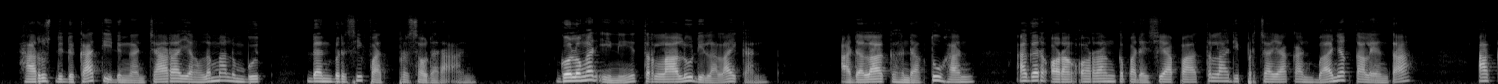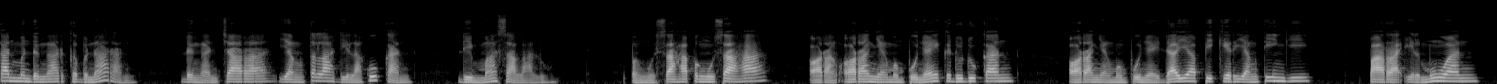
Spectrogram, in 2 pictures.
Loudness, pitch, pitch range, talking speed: -25 LUFS, 125 Hz, 110-145 Hz, 100 wpm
